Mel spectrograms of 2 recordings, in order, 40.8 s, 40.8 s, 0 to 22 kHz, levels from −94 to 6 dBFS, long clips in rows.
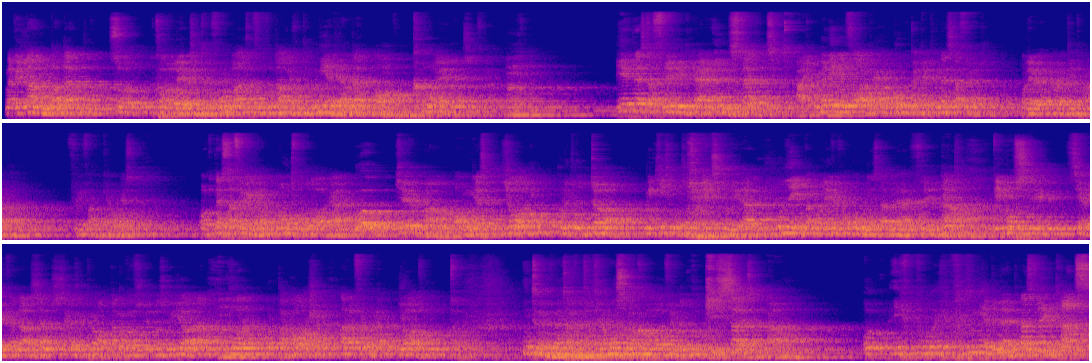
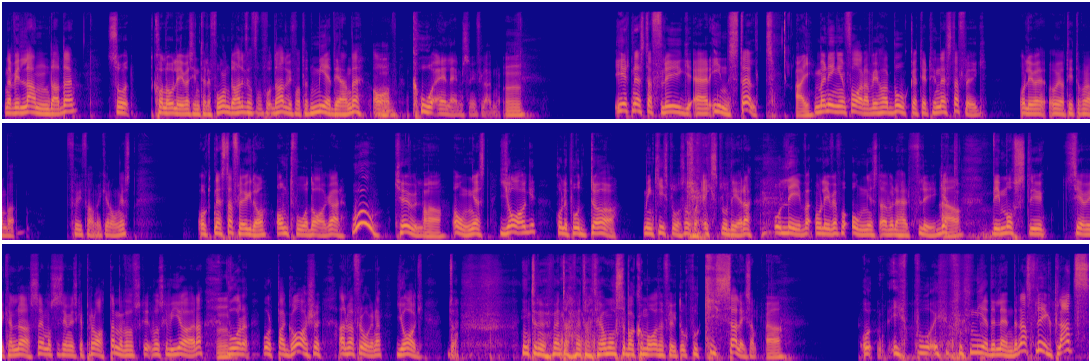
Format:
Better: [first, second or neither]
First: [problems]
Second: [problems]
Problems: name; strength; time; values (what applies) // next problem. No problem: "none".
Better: second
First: off-mic speech; far // room echo; strong; dies away in 2.6 s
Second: none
